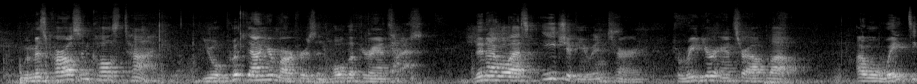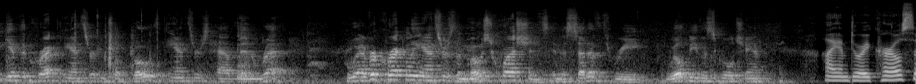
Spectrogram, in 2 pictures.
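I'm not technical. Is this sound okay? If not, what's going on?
No. At 10.82 s there's a DC step, a low thump as the waveform's zero line shifts, and the shift lasts until 15.90 s. Unlike a dropout, the sound itself never breaks.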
